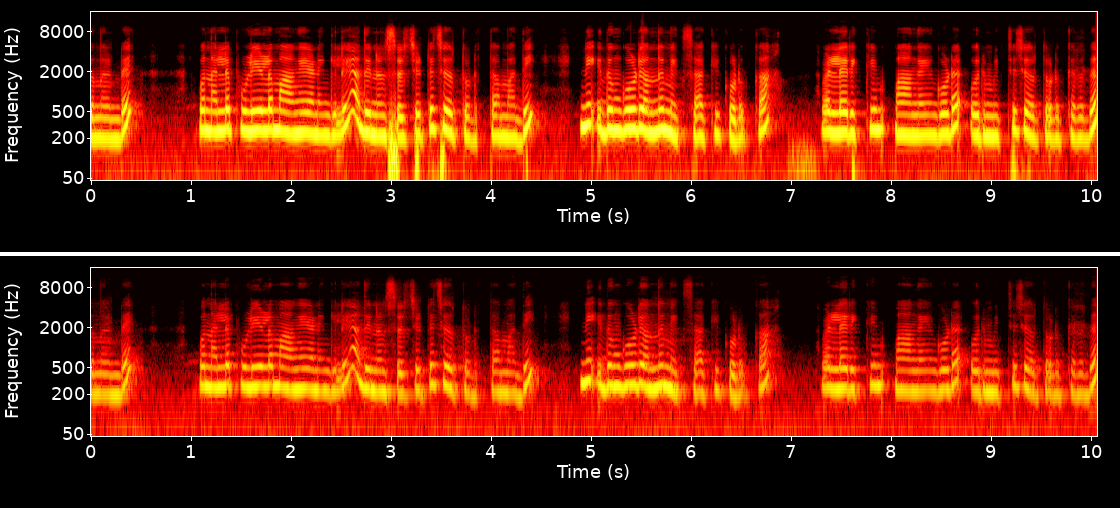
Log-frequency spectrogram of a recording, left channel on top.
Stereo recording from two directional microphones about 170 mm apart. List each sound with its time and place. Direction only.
0.0 s a woman's voice: 35° left (ahead or behind)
